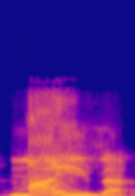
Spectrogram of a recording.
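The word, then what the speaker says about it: maïs: You have to pronounce those 2 vowel letters separately. Example, maize. Repeat everyone. Maize.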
